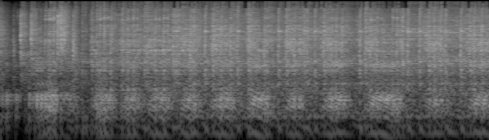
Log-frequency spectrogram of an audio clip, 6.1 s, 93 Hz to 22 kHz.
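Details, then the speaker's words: Yamaha BWS 70cc two-stroke scooter, first start after full engine rebuild, big carb, stock pipe, pod filter: raspy, buzzy, rough running with uneven surging bursts; backfiring traced to a missing ground, confirmed by a temporary ground wire. "There's gotta be a ground missing for it to be backfiring like that."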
